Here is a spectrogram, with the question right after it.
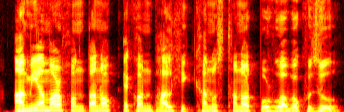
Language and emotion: Assamese, neutral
